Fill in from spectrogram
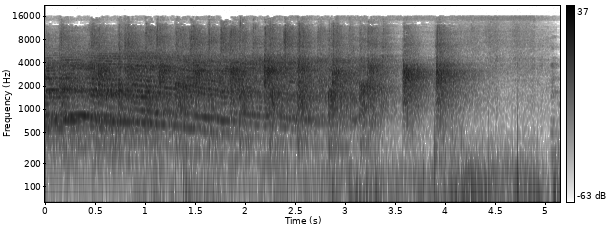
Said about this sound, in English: I got that thunderous applause. Thank you.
